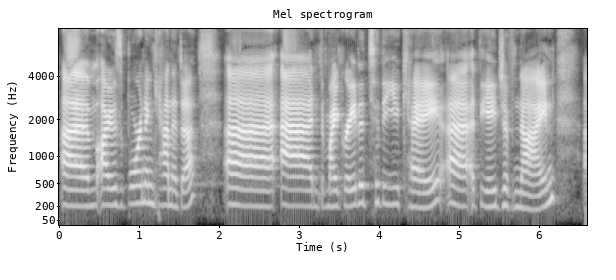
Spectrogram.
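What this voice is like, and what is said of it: Noticeable non-local accent. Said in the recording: “I'm sure you can hear my accent... I haven't gotten rid of this accent.”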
